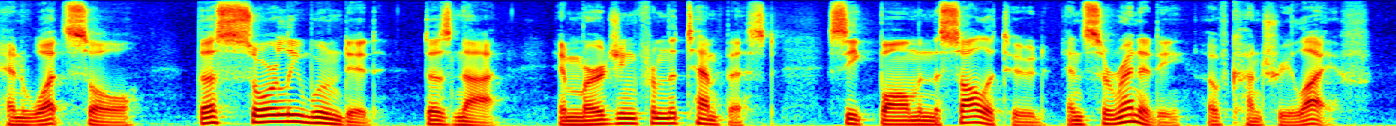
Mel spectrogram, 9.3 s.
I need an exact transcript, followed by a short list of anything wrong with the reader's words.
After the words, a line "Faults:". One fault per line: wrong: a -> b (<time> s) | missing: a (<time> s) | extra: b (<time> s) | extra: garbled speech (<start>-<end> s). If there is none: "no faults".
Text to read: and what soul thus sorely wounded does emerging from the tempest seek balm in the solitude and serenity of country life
and what soul thus sorely wounded does not emerging from the tempest seek balm in the solitude and serenity of country life
Faults:
extra: not (3.0 s)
